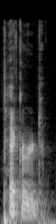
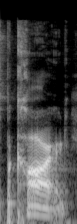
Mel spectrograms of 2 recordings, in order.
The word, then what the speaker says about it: Picard: Also, our name is pronounced Pickard. No, it's not. It's Picard.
